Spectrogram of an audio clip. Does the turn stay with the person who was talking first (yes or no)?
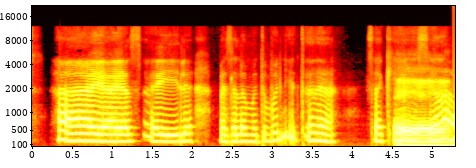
yes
